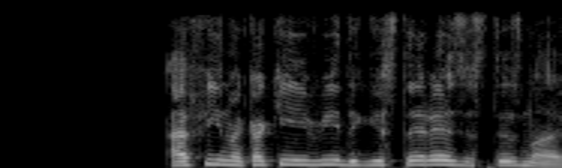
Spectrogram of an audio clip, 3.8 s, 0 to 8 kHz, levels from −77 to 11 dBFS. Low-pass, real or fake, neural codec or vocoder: 7.2 kHz; fake; codec, 16 kHz, 4.8 kbps, FACodec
